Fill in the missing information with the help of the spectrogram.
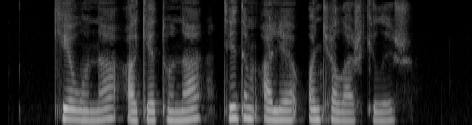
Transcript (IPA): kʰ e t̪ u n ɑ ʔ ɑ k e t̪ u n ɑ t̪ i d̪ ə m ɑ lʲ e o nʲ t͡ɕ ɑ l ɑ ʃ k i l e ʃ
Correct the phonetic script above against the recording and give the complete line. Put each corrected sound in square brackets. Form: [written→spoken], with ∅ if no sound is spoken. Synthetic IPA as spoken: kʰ e [t̪→∅] u n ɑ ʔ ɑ k e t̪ u n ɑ t̪ i d̪ ə m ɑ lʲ e o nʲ t͡ɕ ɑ l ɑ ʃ k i l e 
